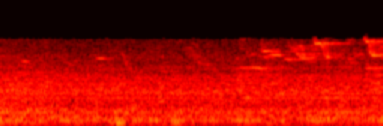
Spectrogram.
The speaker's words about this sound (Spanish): También hay pequeños pájaros que no identifico, pero que me alegran con sus cantos desde los árboles del camino.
